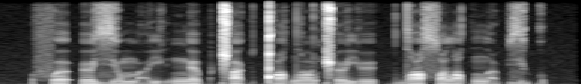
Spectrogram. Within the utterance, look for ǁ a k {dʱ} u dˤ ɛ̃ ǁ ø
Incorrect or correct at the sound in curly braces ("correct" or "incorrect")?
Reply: incorrect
